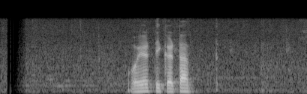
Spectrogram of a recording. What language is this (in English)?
Sinhala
